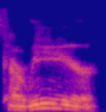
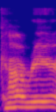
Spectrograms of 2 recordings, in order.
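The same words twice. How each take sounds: First: The stress is on the second syllable. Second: The stress is on the first syllable. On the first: The speaker calls it right. "this is an exception" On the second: The speaker calls it wrong. "Most English words, emphasis up front"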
